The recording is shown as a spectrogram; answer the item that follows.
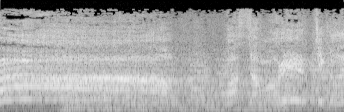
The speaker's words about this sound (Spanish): Entonces el indio lanza un grito.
